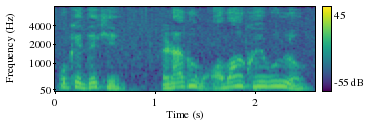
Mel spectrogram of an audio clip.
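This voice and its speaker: A man's voice: on the high side, lively intonation, a little slow, darkish tone. A man narrating a scripted cartoon story as its storyteller. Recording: faint background noise.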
